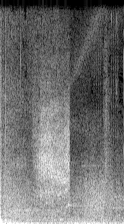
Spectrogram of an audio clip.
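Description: A lightsaber hums and crackles.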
